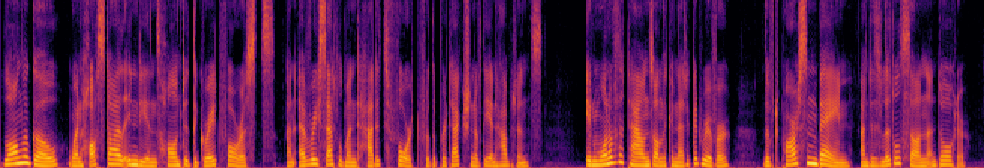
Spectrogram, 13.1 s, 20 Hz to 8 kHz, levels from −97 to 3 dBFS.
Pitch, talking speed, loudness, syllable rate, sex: 195 Hz, 170 wpm, -17 LUFS, 5.5 syllables/s, female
